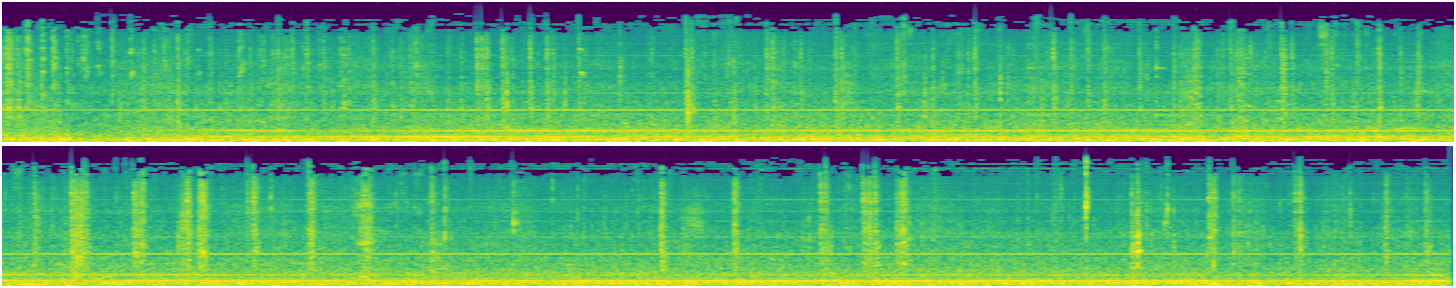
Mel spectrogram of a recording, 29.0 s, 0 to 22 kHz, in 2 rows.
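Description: Cabin noise of an Airbus A340-300 taxiing, its CFM56 engines at idle: a steady low rumble with a steady hum that comes in about two seconds in, and scattered light clicks and rattles.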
